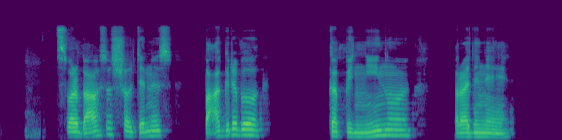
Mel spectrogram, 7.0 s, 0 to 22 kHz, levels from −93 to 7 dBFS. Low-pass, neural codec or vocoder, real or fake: 9.9 kHz; none; real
